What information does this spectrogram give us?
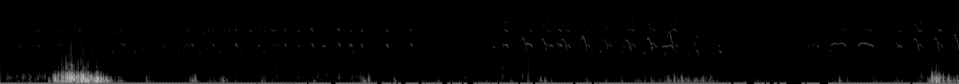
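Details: Osprey at the Hog Island nest on 8 May 2023, around a failed fish delivery: faint, thin chirps repeated in quick rapid series through the recording, with low thumps and rustling bursts at the nest.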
